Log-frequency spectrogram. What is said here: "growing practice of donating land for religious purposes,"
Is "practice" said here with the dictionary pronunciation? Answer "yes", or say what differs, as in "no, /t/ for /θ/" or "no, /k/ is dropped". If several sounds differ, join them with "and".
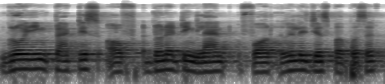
yes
